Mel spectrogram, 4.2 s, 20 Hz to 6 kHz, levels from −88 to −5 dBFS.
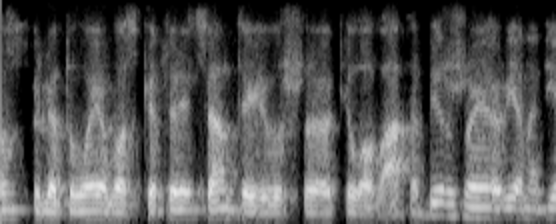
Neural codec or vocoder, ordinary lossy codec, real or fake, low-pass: codec, 16 kHz, 4 kbps, FunCodec, trained on LibriTTS, 50 frames a second; Opus, 16 kbps; fake; 5.4 kHz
